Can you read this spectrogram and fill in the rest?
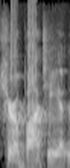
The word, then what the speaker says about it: Kiribati: And for those who want to look this up, it looks like Kiribati is what I thought the pronunciation was. It's K-I-R-I-B-A-T-I.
